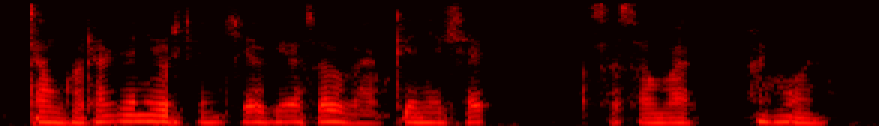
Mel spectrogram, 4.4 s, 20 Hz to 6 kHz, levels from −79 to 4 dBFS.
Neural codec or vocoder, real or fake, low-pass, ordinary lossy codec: codec, 16 kHz in and 24 kHz out, 1.1 kbps, FireRedTTS-2 codec; fake; 5.4 kHz; Opus, 64 kbps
